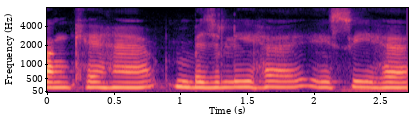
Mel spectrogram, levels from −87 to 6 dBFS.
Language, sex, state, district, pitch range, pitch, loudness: Hindi, female, Bihar, Patna, 185-200 Hz, 190 Hz, -17 LUFS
